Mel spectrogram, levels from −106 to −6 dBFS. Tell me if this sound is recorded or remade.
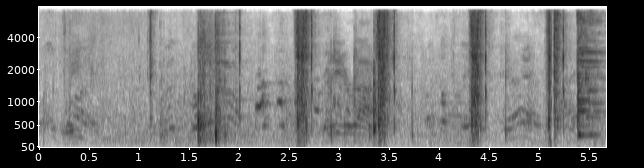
recorded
